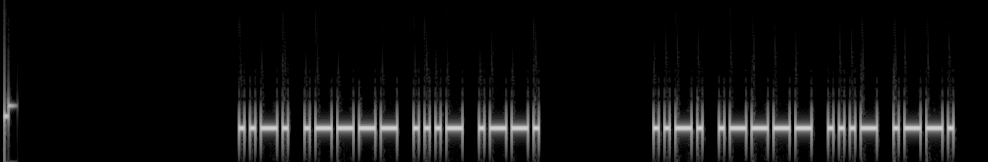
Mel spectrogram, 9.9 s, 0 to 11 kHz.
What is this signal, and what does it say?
Morse code, heard as a keyed tone, about 22 wpm, 700 Hz. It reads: F1VP F1VP
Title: DXCC-100 Call Signs - 4 Characters - Repeated 2x - 22wpm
